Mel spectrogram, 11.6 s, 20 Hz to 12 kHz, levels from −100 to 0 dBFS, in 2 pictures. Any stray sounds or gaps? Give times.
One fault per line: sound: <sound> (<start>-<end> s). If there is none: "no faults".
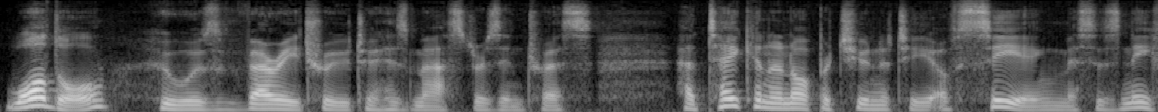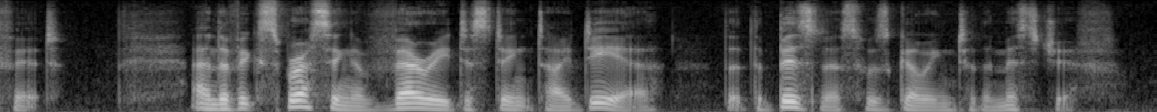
no faults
